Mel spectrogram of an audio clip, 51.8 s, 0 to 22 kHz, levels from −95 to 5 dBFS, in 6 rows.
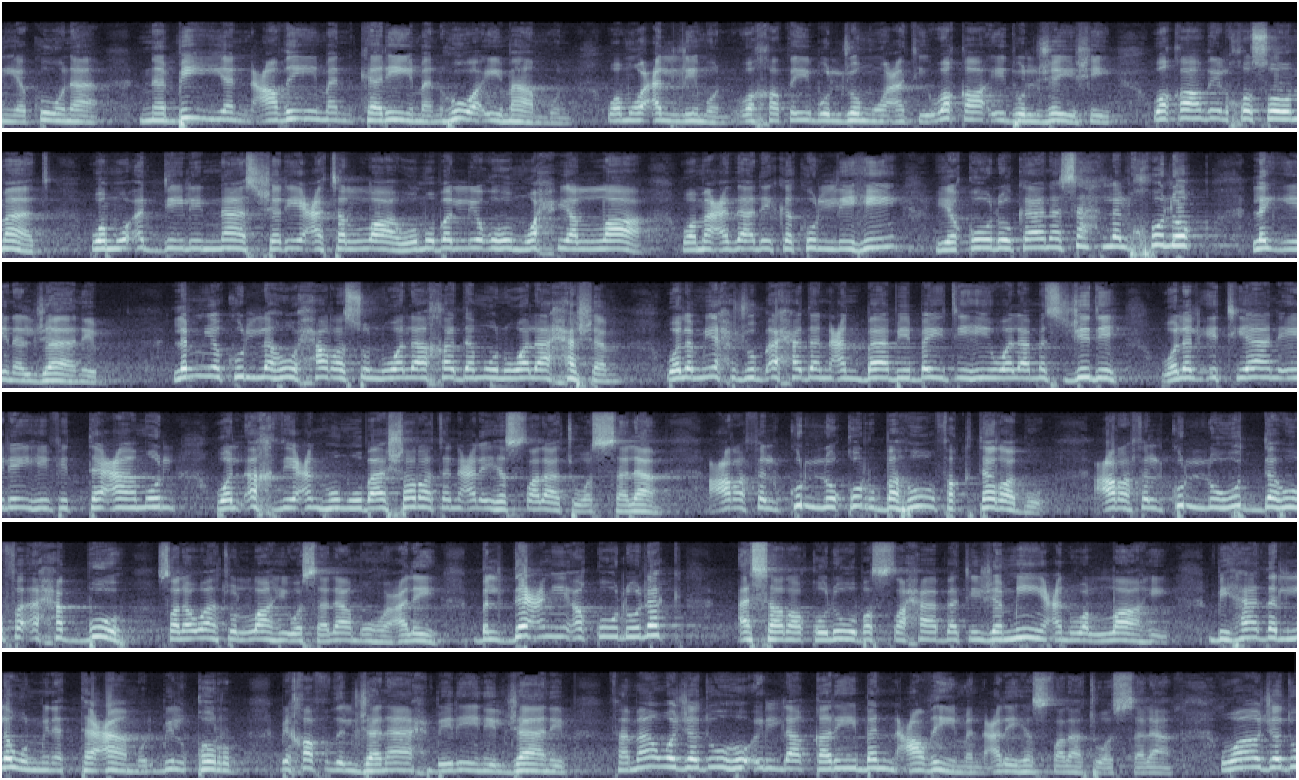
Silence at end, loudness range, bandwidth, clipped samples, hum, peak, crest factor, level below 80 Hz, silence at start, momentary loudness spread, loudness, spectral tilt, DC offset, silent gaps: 0 s; 3 LU; 12 kHz; under 0.1%; none; 0 dBFS; 16 dB; -44 dBFS; 0 s; 8 LU; -17 LUFS; -4.5 dB/octave; under 0.1%; none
